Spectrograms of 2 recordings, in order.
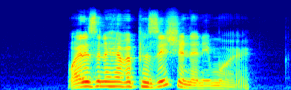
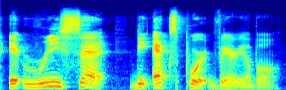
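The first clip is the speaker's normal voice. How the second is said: ordinary talk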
